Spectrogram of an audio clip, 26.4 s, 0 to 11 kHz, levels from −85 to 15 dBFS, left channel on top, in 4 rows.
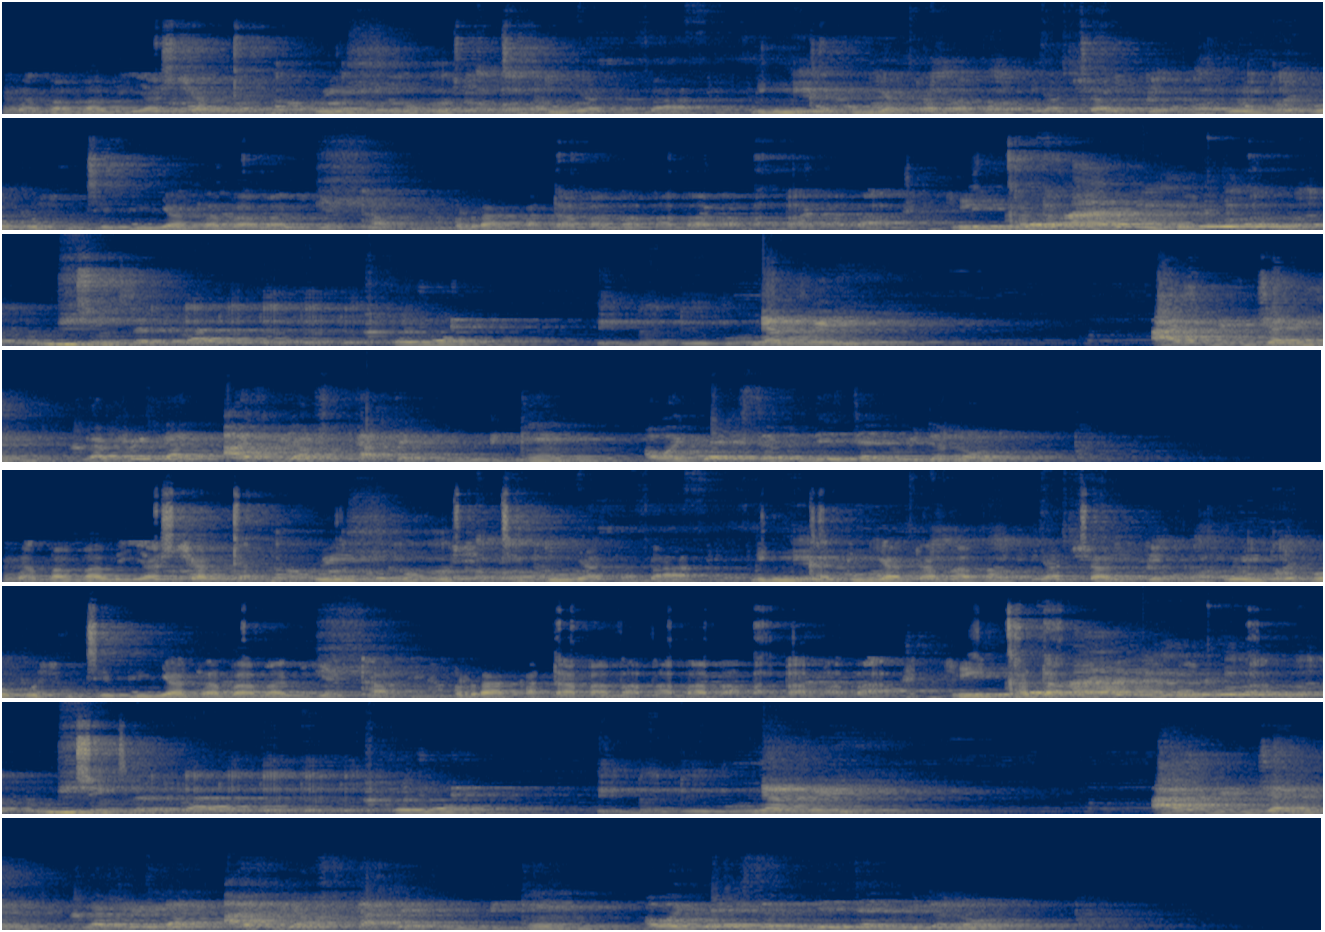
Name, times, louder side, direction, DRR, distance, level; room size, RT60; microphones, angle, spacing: voice 1, 0.0-1.3 1.6-11.0 11.3-12.6 13.6-13.8, right 4 dB, 35° right, 9 dB, 0.3 m, -30 dB
voice 2, 0.8-2.8 3.8-5.0 5.5-6.5 8.4-8.5 12.3-14.8 16.2-17.0, equal, 5° right, -1 dB, 1.1 m, -36 dB
voice 3, 7.4-8.1 9.6-9.7 10.1-11.0 11.4-13.0 13.4-14.3 15.2-15.5 16.9-17.6 19.0-20.0 20.2-22.7 23.0-24.9 25.2-25.3, left 1 dB, 40° left, -2 dB, 1.7 m, -29 dB
13.0 x 5.2 x 4.2 m, 1.5 s
head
